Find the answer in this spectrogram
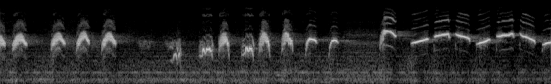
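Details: Chinese hwamei delivers a string of short, bright, repeated whistled notes in even series, then a high, drawn-out wavering whistle. A soft hum underlies it.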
